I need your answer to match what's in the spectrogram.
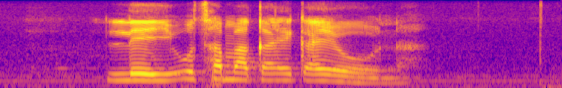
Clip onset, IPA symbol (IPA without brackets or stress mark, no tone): l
